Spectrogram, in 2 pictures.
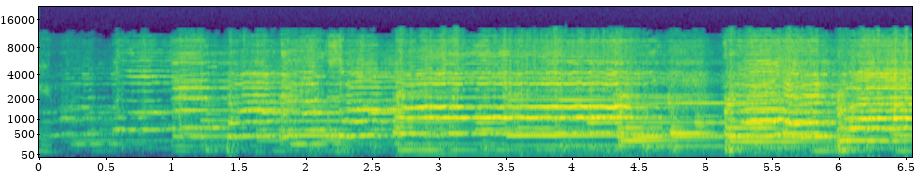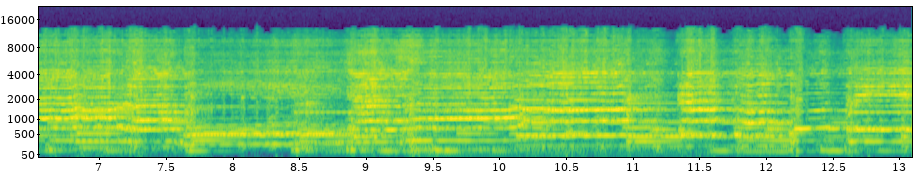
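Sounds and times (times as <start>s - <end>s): gamelan ensemble: 0.0s - 13.0s
women singing long held notes: 0.0s - 13.0s.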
